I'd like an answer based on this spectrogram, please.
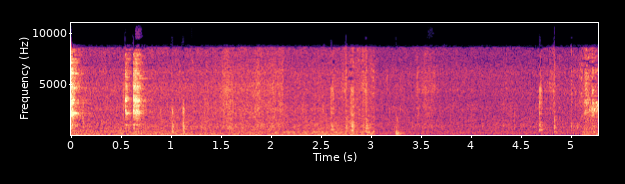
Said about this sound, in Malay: Kita goreng hingga kuning keemasan. Ini belum lagi. Tunggu sekejap lagi.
